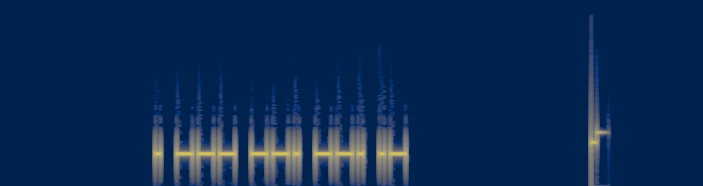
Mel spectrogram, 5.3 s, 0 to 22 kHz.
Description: Morse code, heard as a keyed tone, about 29 wpm, 700 Hz. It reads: EOGGA
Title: Code Groups - 5 Letters - 30wpm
